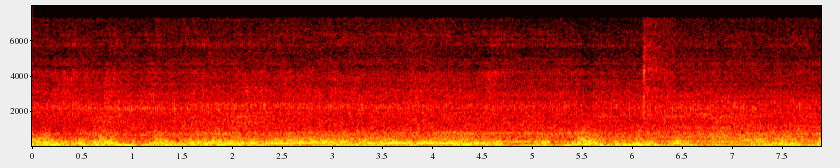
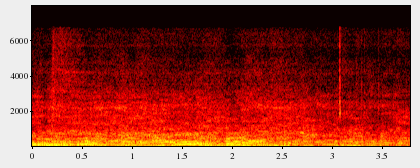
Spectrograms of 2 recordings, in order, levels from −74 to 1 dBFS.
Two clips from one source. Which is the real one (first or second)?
first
